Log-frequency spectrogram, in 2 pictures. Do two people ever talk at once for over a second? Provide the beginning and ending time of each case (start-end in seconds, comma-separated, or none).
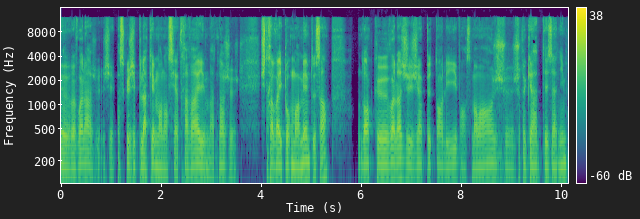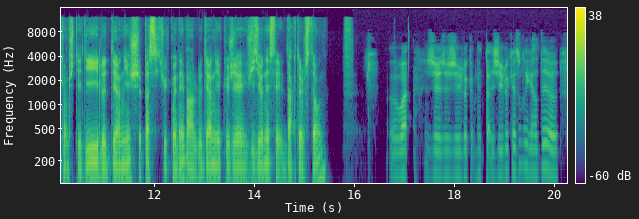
none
